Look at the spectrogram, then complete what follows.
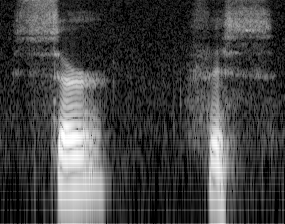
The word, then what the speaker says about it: surface: Casi una I corta inglesa, aunque se escriba face.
